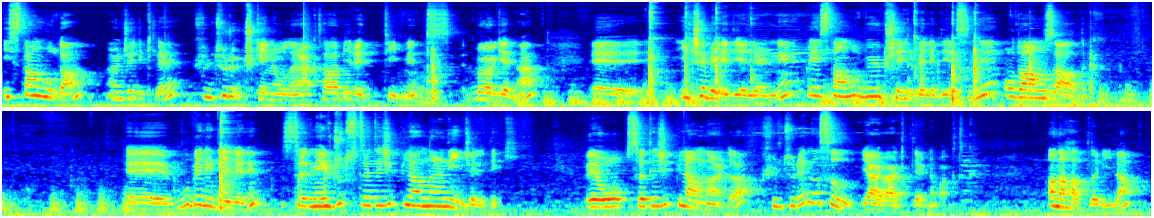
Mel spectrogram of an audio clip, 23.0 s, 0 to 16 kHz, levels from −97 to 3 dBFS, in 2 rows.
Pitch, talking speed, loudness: 225 Hz, 85 wpm, -25 LUFS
